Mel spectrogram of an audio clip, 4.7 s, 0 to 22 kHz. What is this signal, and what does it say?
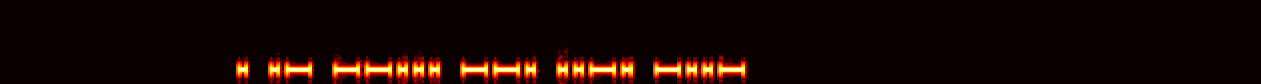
Morse code, heard as a keyed tone, about 40 wpm, 700 Hz. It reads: EA7GFX
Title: DXCC-100 Call Signs - 6 Characters - 40wpm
